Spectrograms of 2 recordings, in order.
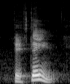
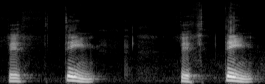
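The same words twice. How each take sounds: First: Said in the usual way. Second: Put-on "fifteenth" split, with weight on teenth; fif, then a firm teenth in "fifteenth"; stress on second syllable. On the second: Shown as a demonstration. Teacher drilling stress for learners, "fifteenth" stressed on teenth. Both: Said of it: "Make sure to stress the second syllable".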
